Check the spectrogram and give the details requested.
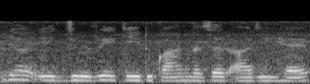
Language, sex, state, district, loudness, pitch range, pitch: Hindi, female, Chhattisgarh, Raipur, -15 LUFS, 170-190 Hz, 185 Hz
